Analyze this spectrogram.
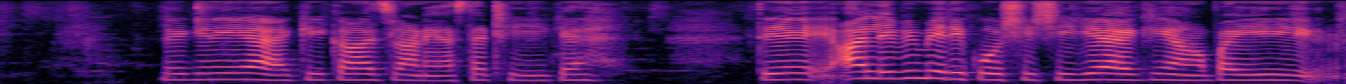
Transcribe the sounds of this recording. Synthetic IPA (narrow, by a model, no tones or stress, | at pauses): leːkɪneːɛːkɪkaːɾt͡ʃəlaːneaːst̪aːʈʰiːkɛː | t̪eːa̰ːleːʋiːmeːɾikoːʃɪʃiːɛːk̬ɪɦãːpaːiː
